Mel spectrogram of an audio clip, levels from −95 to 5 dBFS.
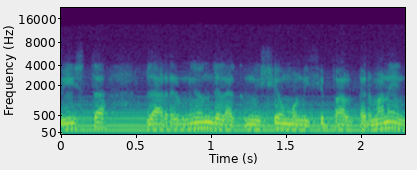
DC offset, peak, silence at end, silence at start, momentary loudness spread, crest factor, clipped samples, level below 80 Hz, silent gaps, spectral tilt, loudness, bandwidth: under 0.1%; -2 dBFS; 0 s; 0 s; 4 LU; 14 dB; under 0.1%; -48 dBFS; none; -11.5 dB/octave; -17 LUFS; 4.4 kHz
